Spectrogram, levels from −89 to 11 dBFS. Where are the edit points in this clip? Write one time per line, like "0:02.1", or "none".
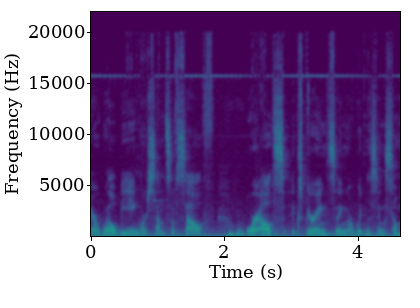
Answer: none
